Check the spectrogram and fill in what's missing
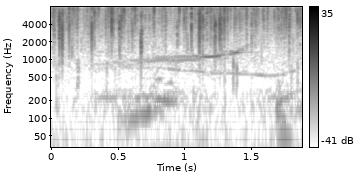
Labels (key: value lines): label: biophony
recorder: SoundTrap 300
